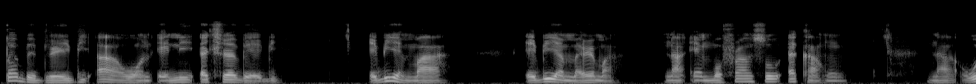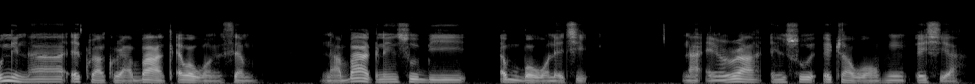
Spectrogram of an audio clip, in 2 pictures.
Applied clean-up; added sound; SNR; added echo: neural diffusion model UNIVERSE++.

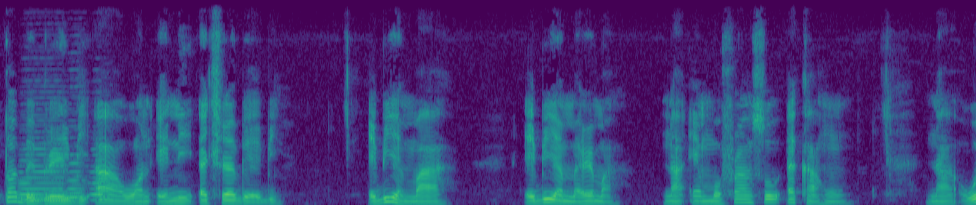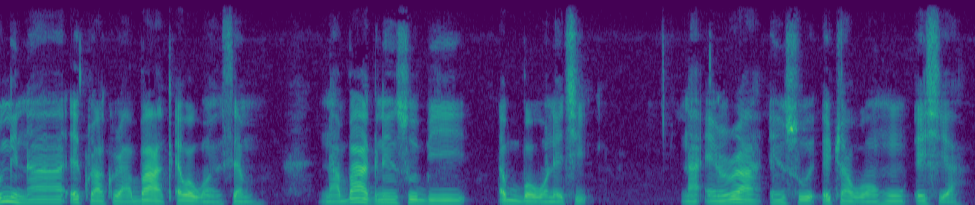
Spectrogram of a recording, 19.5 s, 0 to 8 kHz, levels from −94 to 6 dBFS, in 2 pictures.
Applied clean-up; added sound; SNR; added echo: none; Accordion; 4 dB; none.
